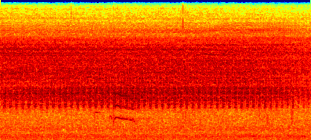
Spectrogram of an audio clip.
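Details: Cicadas in summer, a dense, unbroken high buzz that holds steady throughout, with one faint short whistled bird note partway through.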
